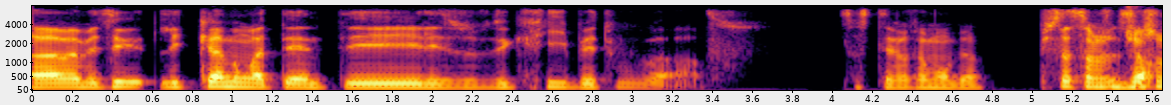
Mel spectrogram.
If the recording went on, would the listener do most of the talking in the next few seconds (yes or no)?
no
